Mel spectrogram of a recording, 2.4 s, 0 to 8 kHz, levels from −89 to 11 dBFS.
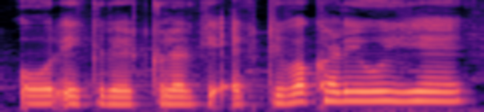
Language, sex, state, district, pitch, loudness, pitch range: Hindi, female, Madhya Pradesh, Bhopal, 175 Hz, -17 LUFS, 150-210 Hz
